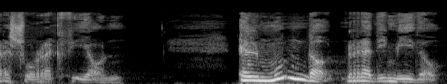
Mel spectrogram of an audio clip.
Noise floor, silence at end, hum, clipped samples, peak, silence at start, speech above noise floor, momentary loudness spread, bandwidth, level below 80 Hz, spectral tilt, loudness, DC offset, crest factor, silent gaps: -54 dBFS; 0.1 s; none; under 0.1%; -4 dBFS; 0 s; 37 dB; 14 LU; 12.5 kHz; -48 dBFS; -5 dB/octave; -17 LUFS; under 0.1%; 14 dB; none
